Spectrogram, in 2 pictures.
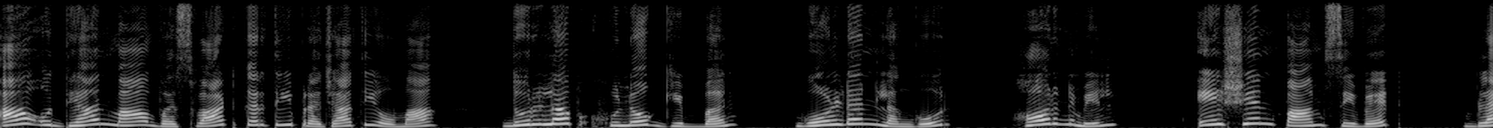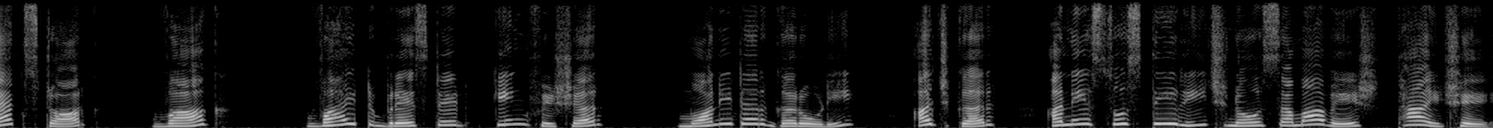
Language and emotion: Gujarati, neutral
